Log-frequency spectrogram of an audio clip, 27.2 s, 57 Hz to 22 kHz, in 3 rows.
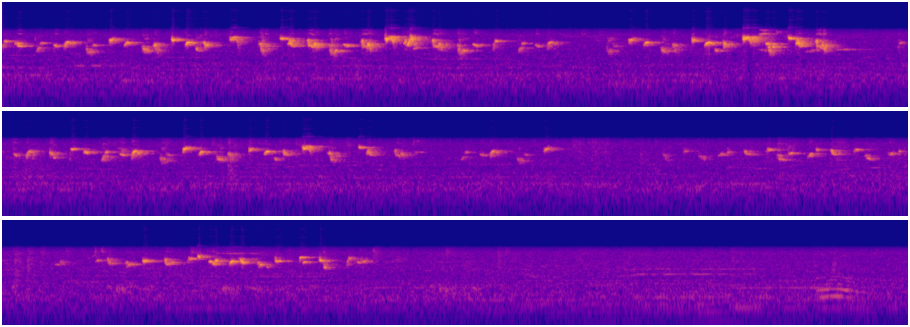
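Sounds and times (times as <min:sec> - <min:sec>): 
Yellow-vented bulbul chattering in bubbly notes: 0:00.0 - 0:14.7, 0:15.6 - 0:21.9.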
